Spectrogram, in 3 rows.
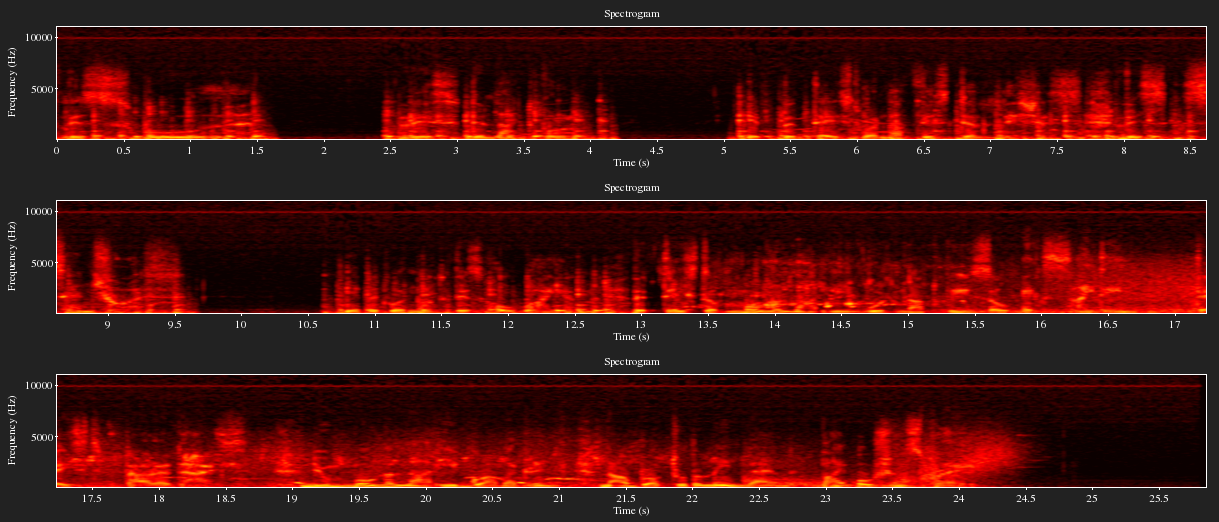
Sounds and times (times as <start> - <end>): Speech: 0.0 - 1.7, 2.6 - 4.2, 5.1 - 9.6, 10.8 - 24.3.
